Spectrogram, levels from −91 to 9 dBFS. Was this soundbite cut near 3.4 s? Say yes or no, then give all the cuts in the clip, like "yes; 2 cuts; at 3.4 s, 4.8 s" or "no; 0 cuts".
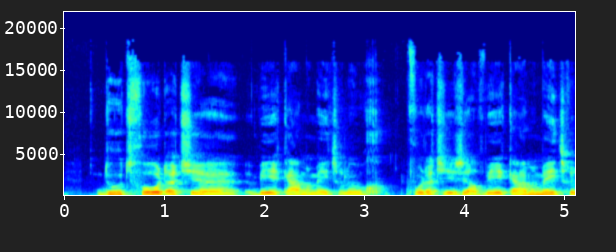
yes; 1 cut; at 3.4 s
